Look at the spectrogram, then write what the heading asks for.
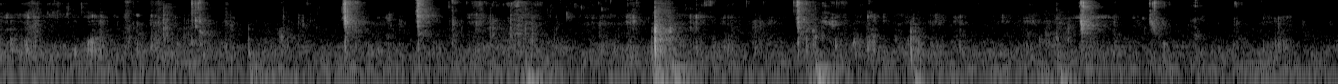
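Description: Faint close-up eating sounds: chewing a mouthful from a chicken-and-rice burrito bowl, with scattered short clicks and taps as the fork works the food in the bowl.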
